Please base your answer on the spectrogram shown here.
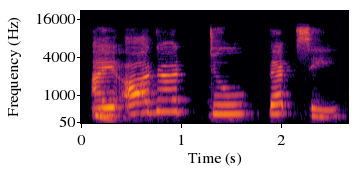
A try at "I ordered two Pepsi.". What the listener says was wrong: Where is the stress? Come on, stress on Pepsi. Pepsi is more important there.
